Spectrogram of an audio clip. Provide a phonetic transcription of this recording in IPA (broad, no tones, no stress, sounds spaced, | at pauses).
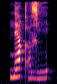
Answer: n ɛ qʼ e̤ ʑ e̤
